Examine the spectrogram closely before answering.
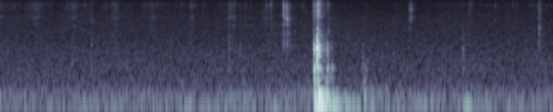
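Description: Parts of a Mikuni carburetor being handled as the float-bowl screw and float bowl come off: a small click, then one sharp knock about three seconds in, then a few faint ticks.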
